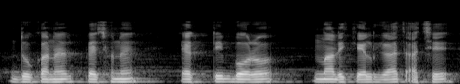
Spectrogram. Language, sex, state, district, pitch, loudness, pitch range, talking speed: Bengali, male, Tripura, South Tripura, 120 Hz, -17 LUFS, 120-125 Hz, 90 wpm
